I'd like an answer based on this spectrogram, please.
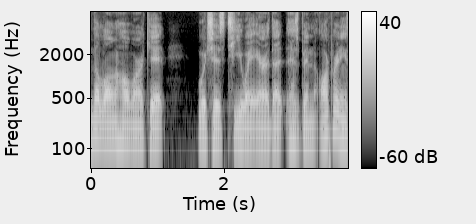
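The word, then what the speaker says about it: T'way: So that's so I was like, is it Tway? But T-Way, from our understanding, we are correct by pronouncing it, are going to take 777s.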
